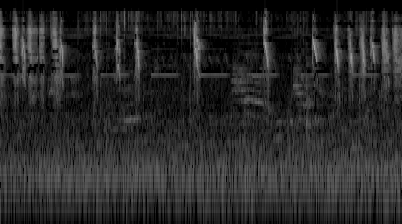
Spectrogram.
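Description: Young prenjak (prinia) birds giving short, sharp, high chirps at irregular intervals, some in quick clusters: begging calls of fledglings. A faint steady low hum lies beneath.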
